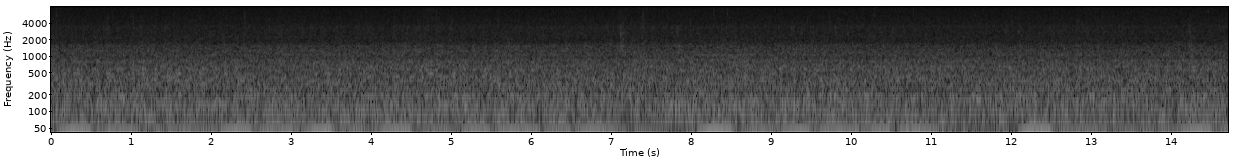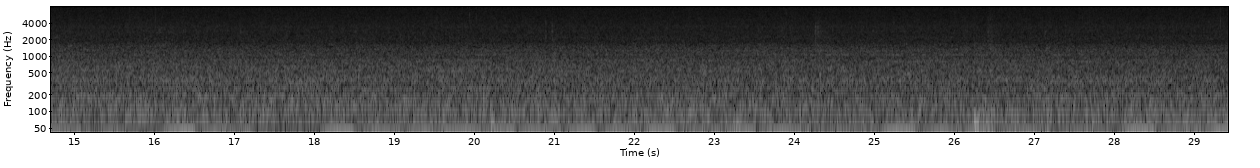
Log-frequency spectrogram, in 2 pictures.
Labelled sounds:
4.6	4.9	killer whale, southern resident, buzz, 1.7 to 8.0 kHz

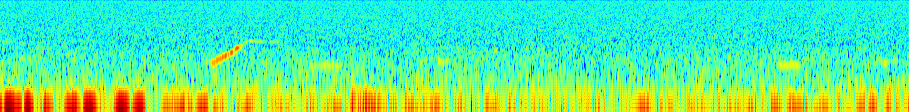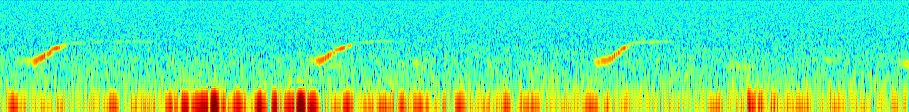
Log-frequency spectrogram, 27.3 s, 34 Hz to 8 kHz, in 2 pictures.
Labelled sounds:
3.5	4.0	humpback whale, 0.80 to 1.2 kHz
14.4	14.9	humpback whale, 0.80 to 1.0 kHz
18.7	19.4	humpback whale, 0.80 to 1.1 kHz
22.9	23.6	humpback whale, 0.80 to 1.1 kHz

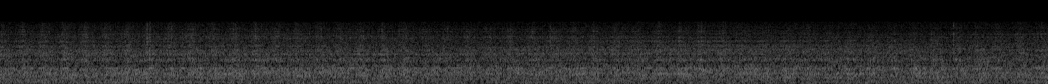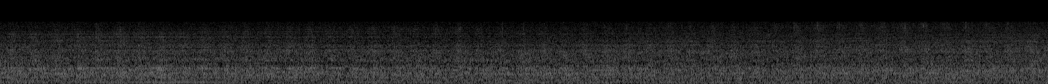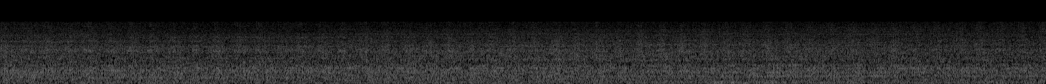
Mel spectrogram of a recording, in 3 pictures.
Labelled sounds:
18.9	19.1	vessel noise, 3.3 to 3.4 kHz

